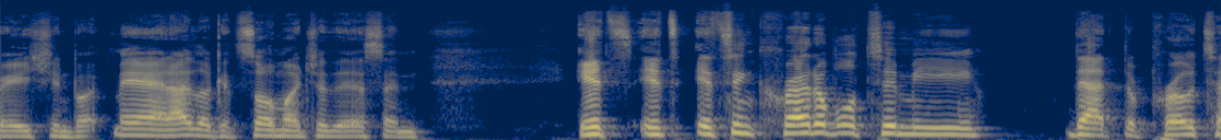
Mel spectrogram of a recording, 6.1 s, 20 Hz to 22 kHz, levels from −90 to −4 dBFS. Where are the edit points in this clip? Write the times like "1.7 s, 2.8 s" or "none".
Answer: none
